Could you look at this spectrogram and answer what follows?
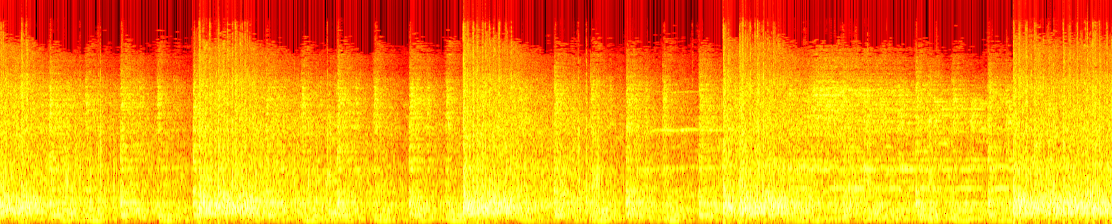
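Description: Aerial fireworks bursting overhead, with a loud bang every two to three seconds and a continuous rumble of further bursts between them. Music plays along with the show.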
